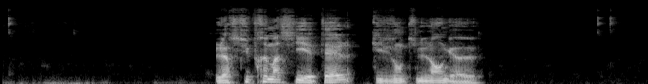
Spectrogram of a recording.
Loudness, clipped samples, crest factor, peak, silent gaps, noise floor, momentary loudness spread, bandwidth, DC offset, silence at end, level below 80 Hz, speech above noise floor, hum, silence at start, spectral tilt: -17 LUFS; under 0.1%; 20 dB; 0 dBFS; none; -67 dBFS; 9 LU; 15 kHz; under 0.1%; 1.65 s; -34 dBFS; 51 dB; none; 0.1 s; -5 dB/octave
